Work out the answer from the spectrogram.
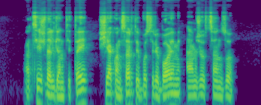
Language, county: Lithuanian, Klaipėda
